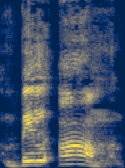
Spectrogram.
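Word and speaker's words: Bil'am: the son of beor English in English we pronounce it as balam uh but in Hebrew bam Ben beor bam Ben Bor so uh from where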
